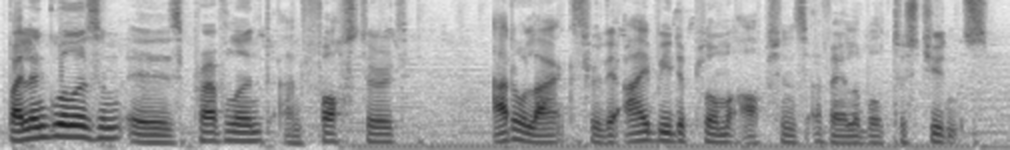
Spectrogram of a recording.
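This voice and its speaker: A man's voice: fairly low pitch, darkish tone. A man giving formal, scripted narration for a school promotional video. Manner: formal, measured reading. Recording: music bed underneath.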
